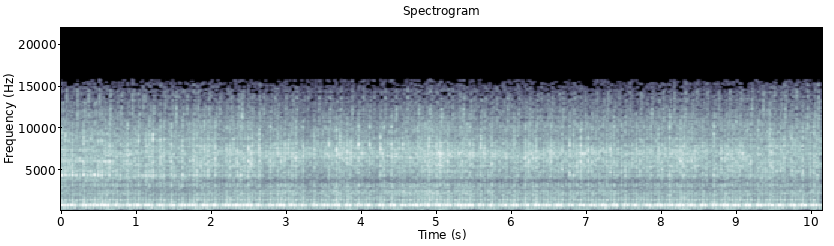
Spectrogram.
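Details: Honda/Acura V6 idling with a steady knock, under two a second, seeming to come from the rear bank cylinder head; failing timing belt tensioner, noise goes away after tensioner replacement.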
